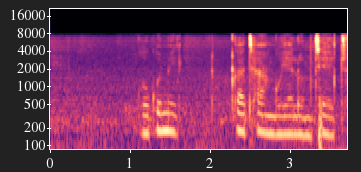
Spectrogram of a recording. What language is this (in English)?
Xhosa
